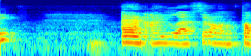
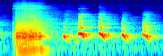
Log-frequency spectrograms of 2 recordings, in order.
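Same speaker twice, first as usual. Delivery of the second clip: low laugh; 12 semitones lower than usual. Real, not acted. Laugh after story.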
